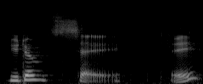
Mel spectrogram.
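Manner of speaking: mock posh toff. Continues the posh act.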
